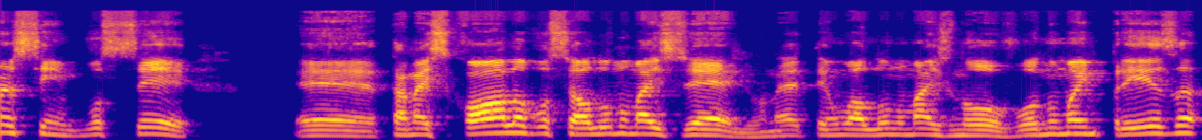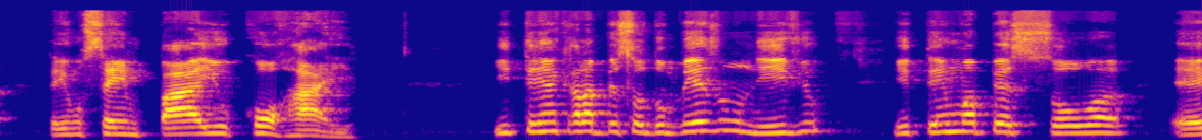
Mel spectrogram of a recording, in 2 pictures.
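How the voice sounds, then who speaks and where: High-voiced man explaining with frequent "né?". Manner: peppers sentences with "né?" and restarts. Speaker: guest speaker on a live stream. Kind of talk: explanatory talk.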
